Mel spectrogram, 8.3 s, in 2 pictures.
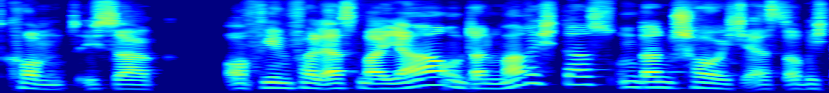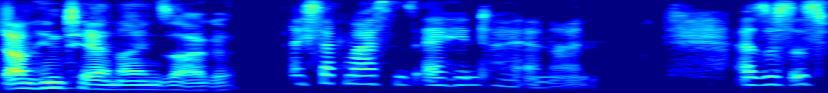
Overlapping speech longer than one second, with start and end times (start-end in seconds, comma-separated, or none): none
